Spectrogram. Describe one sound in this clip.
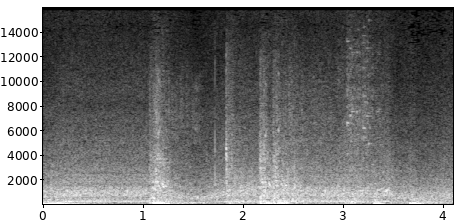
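A car crashes and rolls over with loud thuds and scraping.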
